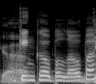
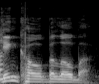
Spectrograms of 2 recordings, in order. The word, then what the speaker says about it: Ginkgo biloba: Like Ginkgo Bilbo. Oh, like Ginkgo Biloba? – Ginkgo Biloba. Thank you.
